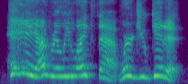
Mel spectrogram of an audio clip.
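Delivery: high, eager customer voice with a laugh; excited customer. Retold or imitated. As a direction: gush like a delighted buyer. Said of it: "they go".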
